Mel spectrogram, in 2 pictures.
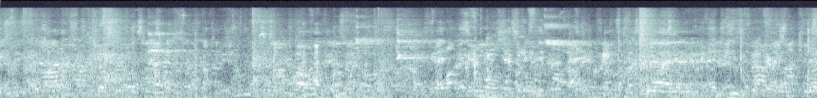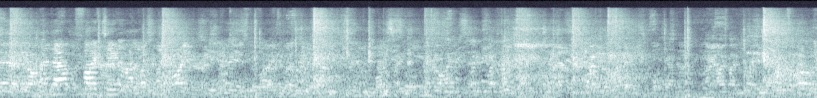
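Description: A squash ball smacks off rackets and walls in an echoing court.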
